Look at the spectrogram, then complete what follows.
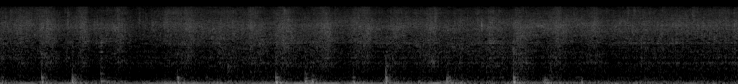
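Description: Spatula stirring sprouted moong through a sizzling masala paste in a frying pan: a steady frying sizzle with frequent soft, irregular scrapes and knocks of the spatula against the pan.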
